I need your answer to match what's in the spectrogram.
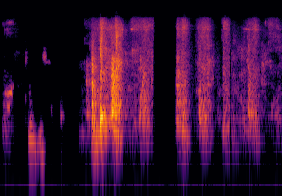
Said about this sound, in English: Oh boy, I got a run in over here. My cat just went ape shit and knocked over a garbage can. We got a run in by Lucy the cat.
